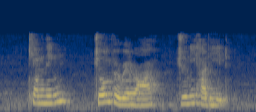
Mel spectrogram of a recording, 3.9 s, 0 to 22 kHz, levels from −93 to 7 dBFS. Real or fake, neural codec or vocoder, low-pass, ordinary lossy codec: fake; codec, 16 kHz, 4 kbps, FreqCodec, larger model; 7.2 kHz; none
